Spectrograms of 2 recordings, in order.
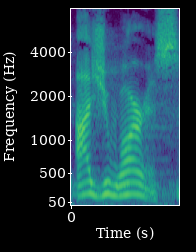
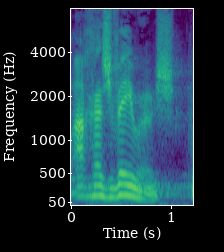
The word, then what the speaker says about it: Ahasuerus: and they said Ahasuerus. And I thought, Ahasuerus, who is that? Because we always pronounce him Achashverosh.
